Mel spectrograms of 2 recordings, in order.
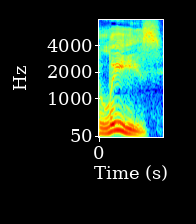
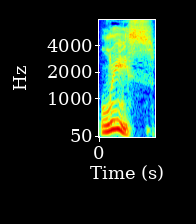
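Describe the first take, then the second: First: The word ends with a buzzing z sound. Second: The word ends with a hissing s sound. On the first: The speaker calls it right. "So I started calling it lees" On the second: The speaker calls it wrong. "Also called lease by me for about four years until fifty thousand people told me I was wrong"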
